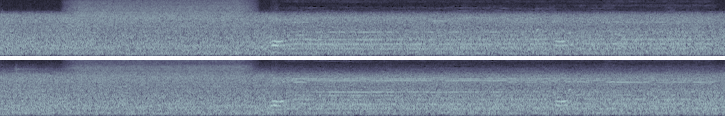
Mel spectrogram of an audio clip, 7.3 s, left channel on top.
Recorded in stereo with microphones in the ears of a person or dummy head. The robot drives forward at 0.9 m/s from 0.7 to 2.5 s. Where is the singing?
10° right (ahead or behind), 1.8 m.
